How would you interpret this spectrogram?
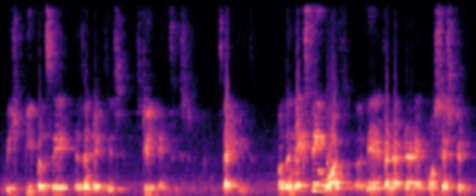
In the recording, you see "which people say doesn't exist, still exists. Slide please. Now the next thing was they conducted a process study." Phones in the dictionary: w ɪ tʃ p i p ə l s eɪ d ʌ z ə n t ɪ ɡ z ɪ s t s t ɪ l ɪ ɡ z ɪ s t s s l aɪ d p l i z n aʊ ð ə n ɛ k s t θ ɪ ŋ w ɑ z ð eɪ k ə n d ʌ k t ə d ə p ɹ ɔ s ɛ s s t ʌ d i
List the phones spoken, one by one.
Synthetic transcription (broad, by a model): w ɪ tʃ p i p ə l s eɪ d ʌ z ə n t ɪ ɡ z ɪ s t s t ɪ l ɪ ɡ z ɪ s t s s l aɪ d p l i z n aʊ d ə n ɛ k s t t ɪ ŋ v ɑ z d eɪ k ə n d ʌ k t ə d ə p ɹ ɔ s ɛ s s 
